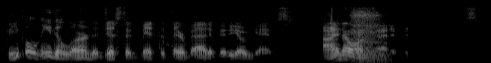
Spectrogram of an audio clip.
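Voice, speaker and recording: Low, animated co-host chatting casually. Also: a little fast, slightly rough, no echo, low-quality recording. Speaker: co-host reacting to a story. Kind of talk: casual chat, joking commentary.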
